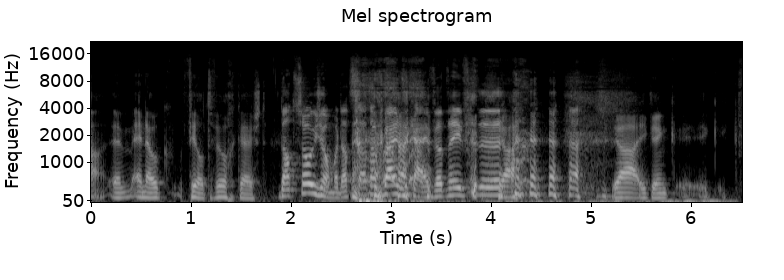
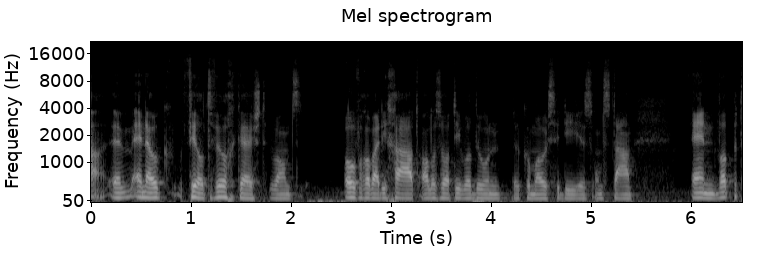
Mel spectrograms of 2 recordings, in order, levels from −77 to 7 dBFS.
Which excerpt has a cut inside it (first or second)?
second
